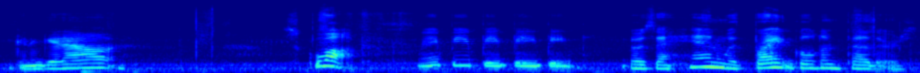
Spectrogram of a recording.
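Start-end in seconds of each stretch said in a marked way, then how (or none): 2.8-3.9 high-pitched chirpy beeps; hen noise. Acted. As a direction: squeak the beeps like a little bird. Hen noise imitated for child.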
